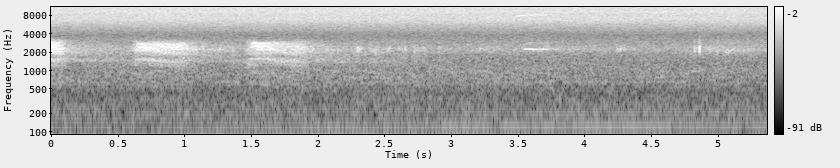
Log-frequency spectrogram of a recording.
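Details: Crows calling near a nest, with two harsh caws early on and fainter calls following over a steady low hum and background noise.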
